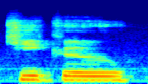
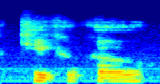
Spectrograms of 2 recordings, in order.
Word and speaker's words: Kikoku: put that onto an Ender Mark II, your Kiku, or how do you pronounce it? Kikoku.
